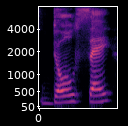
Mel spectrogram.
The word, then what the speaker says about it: Dolce: I'm your host, Dolce, pronounced Dolce, like sweet softness whispered in French, and I'm your guide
